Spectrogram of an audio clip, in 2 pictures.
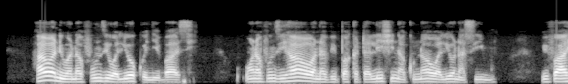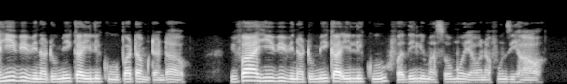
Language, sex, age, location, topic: Swahili, male, 18-24, Nairobi, education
